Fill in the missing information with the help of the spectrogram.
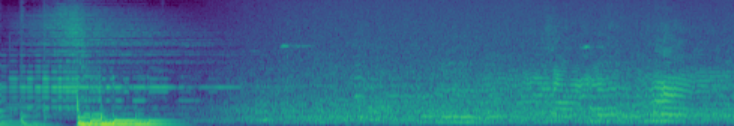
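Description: Insects buzz past at close range, a loud low drone swelling in the first two seconds before fading into a steadier, softer hum of wings with occasional higher whines passing by.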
